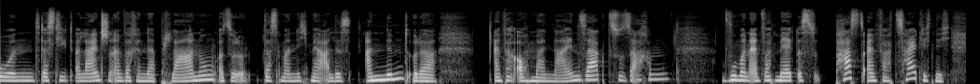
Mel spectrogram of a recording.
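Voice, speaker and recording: In a very clean recording with a silent background and a dry, close sound with no echo, a woman with a fairly low pitch uses a normal speaking voice at a moderate pace with ordinary pitch variation. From Ruhr area, Germany (Recklinghausen). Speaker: musical theatre performer. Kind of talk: casual interview. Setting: dressing room in an opera house.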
